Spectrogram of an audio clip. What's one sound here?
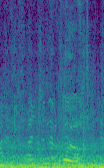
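Young people chat nearby outdoors.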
